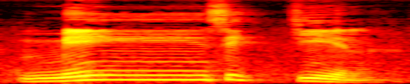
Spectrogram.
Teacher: Karena ada nun mati bertemu dengan huruf sin. Cara bacanya samar. Samar membentuk huruf sin. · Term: ikhfa hakiki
